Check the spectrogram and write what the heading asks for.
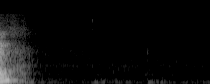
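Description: A man's voice trails off at the end of a word, followed by near silence with only faint traces of room tone.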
